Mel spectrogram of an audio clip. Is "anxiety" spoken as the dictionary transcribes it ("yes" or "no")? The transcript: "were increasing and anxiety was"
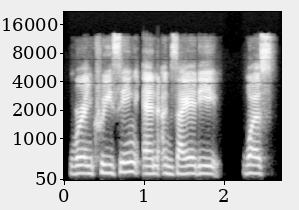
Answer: yes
